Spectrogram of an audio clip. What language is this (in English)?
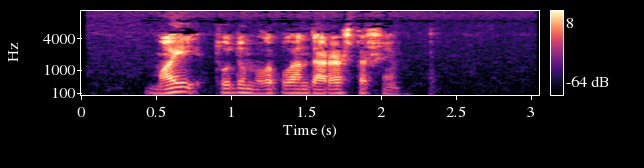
Mari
